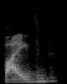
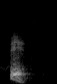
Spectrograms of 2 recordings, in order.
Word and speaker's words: fifth: Like in fifth, we're not saying fiveth because it's too difficult. So we change it to fifth.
